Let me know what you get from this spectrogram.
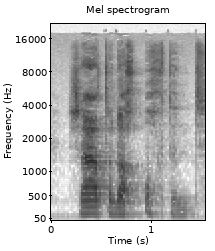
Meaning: Saturday morning
- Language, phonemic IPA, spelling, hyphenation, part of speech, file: Dutch, /ˌzaː.tər.dɑxˈɔx.tənt/, zaterdagochtend, za‧ter‧dag‧och‧tend, noun, Nl-zaterdagochtend.ogg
